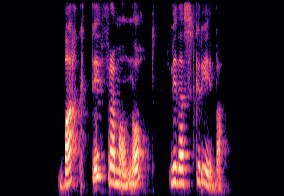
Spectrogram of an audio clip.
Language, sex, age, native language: Icelandic, female, 60-69, Icelandic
